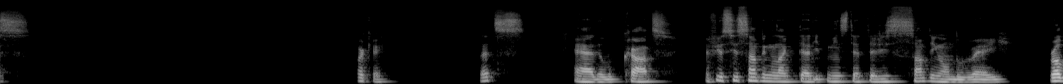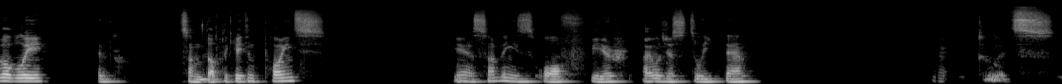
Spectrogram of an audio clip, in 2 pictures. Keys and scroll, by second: 4.1 k, 4.4 l, 9.2 2, 10.0 1, 11.0 1, 11.2 3, 12.6 1, 12.7 3, 13.6 1, 14.9 3, 15.1 e, 16.7 Delete, 18.9 u, 19.4 2, 19.9 e, 20.3 Delete.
